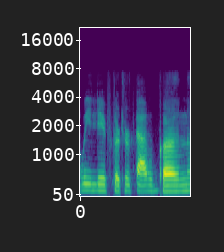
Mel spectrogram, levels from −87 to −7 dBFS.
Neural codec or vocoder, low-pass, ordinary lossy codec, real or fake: codec, 16 kHz, 0.5 kbps, X-Codec, HuBERT features, trained on balanced general audio; none; none; fake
